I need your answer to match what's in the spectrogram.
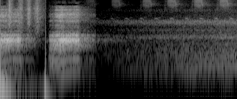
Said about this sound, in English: Her family quacked with relief and delight.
